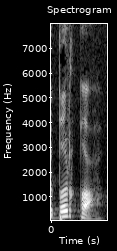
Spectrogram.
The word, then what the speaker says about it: burqa: je vais prononcer comme on dit en arabe, le burqa.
